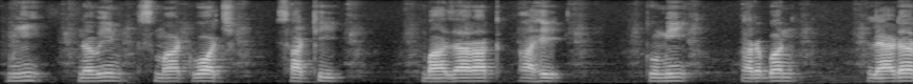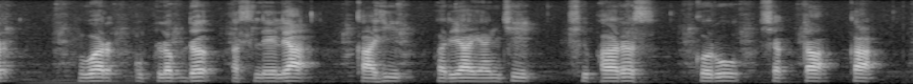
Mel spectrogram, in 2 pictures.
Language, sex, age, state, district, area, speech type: Marathi, male, 30-45, Maharashtra, Osmanabad, rural, read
